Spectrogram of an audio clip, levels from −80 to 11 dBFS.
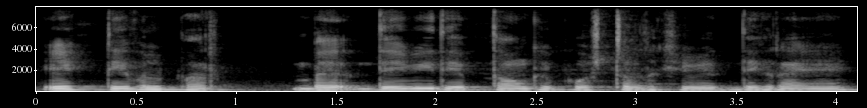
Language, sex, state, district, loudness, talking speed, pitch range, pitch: Hindi, male, Uttar Pradesh, Lalitpur, -17 LUFS, 175 wpm, 135-150 Hz, 145 Hz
